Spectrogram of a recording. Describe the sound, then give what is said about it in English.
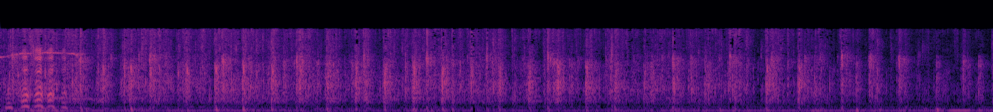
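A church audience claps and cheers steadily for the full ten seconds during a morning service, for a team standing at the front, a dense, continuous wash of applause with a few whoops rising out near the start before settling into even clapping. “Go ahead and cheer and clap and stuff.”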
